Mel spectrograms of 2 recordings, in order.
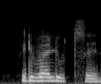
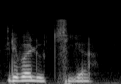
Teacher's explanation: Мы говорим революция. Тогда говорили революция с мягким «ц». · Shown in: second take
